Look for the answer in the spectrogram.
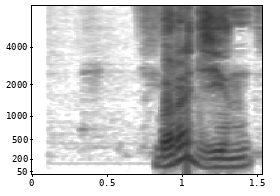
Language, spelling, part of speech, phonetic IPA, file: Russian, Бородин, proper noun, [bərɐˈdʲin], Ru-Бородин.ogg
- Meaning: a surname, Borodin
